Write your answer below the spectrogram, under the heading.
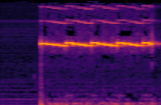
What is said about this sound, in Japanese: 実際これを持った時にここにアラームという形のボタンがあります。ちょっと押します、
